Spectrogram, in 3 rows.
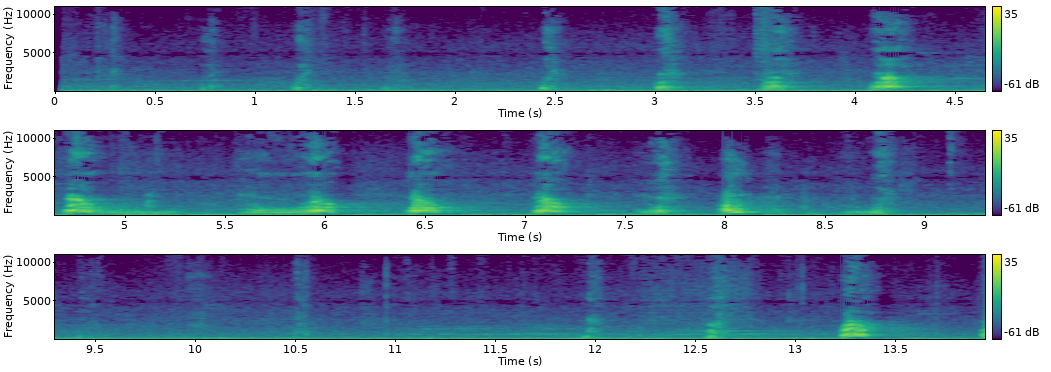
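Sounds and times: dog barking: 2.4 - 5.1, 5.7 - 8.9, 12.6 - 13.6.

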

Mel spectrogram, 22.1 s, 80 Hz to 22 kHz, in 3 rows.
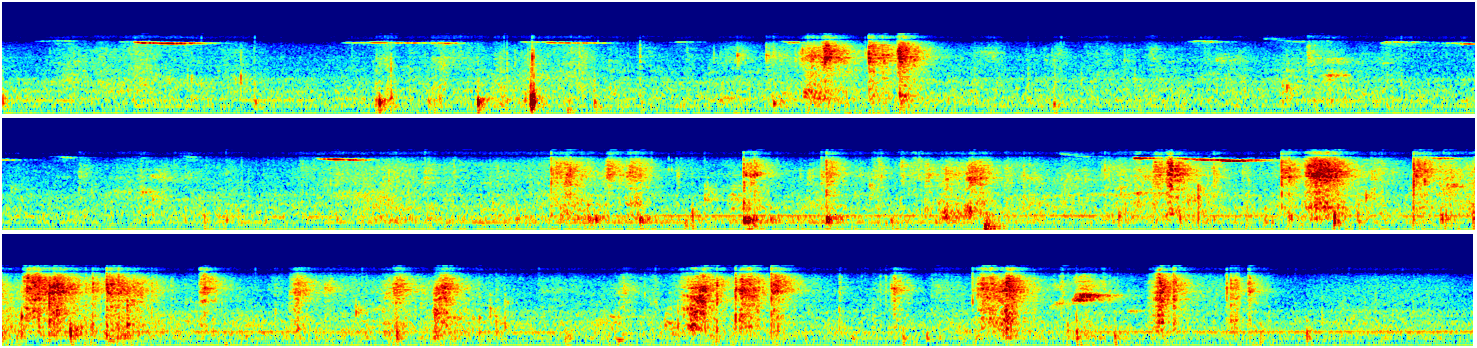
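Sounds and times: puppies scuffling: 0.2 - 21.8
high squeaks: 12.6 - 14.8
claws clicking on wooden floor: 17.8 - 21.1.

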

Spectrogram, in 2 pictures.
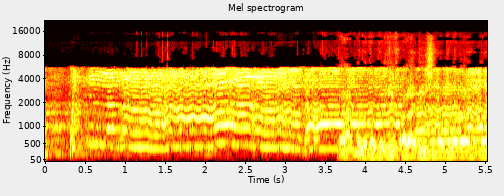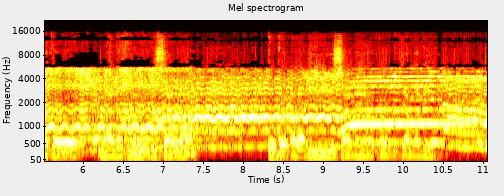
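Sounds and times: person singing ornamented melody: 3.5 - 11.0
deeper voice holding long notes: 3.6 - 7.6, 8.3 - 11.0.

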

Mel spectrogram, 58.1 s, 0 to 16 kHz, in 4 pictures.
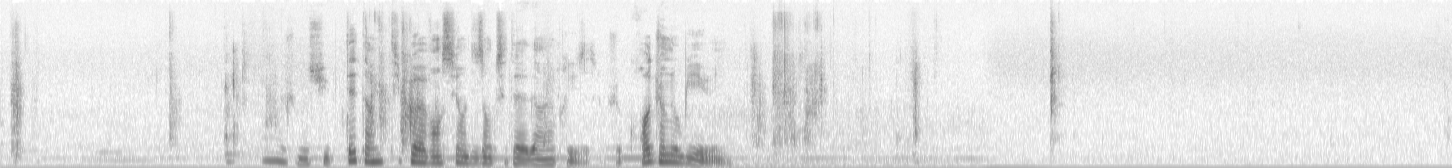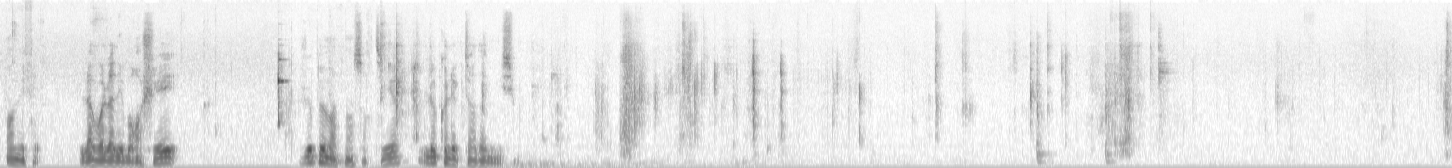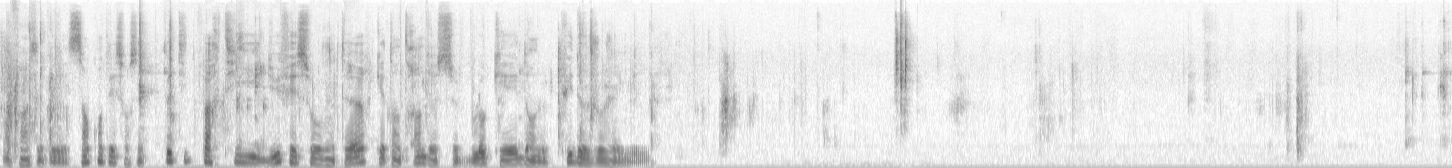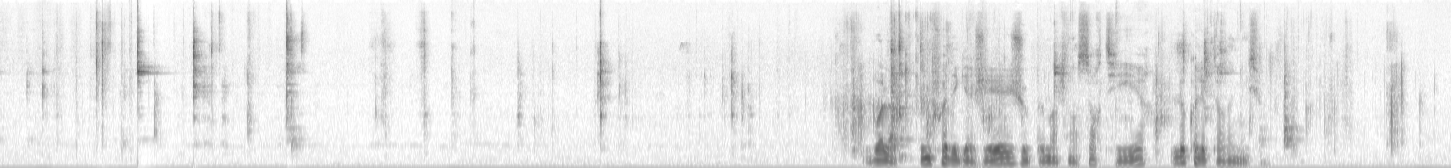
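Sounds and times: clicks and rattles of engine parts: 43.0 - 53.5.

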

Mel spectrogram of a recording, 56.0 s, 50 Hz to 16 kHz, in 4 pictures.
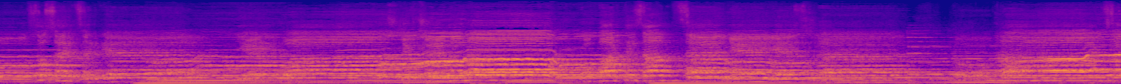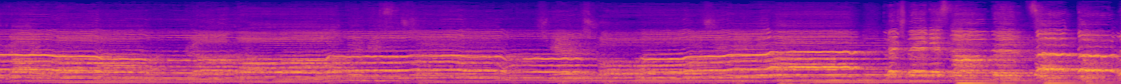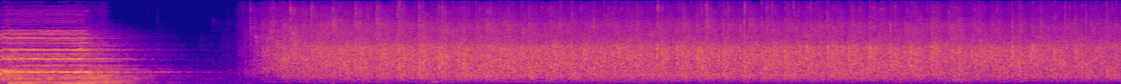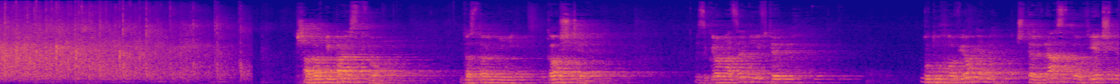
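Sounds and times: mixed choir singing: 0.0 - 30.2
audience applauding: 31.0 - 45.2.

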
